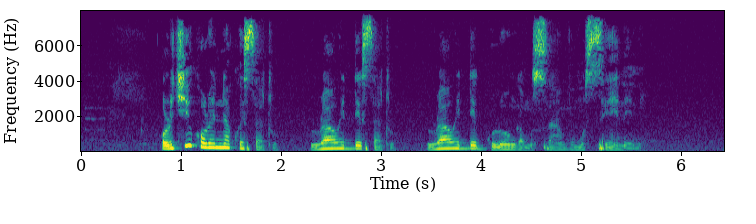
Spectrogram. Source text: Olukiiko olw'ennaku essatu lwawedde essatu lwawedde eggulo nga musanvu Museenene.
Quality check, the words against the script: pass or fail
pass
